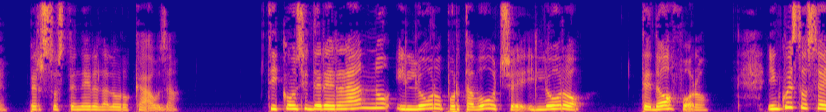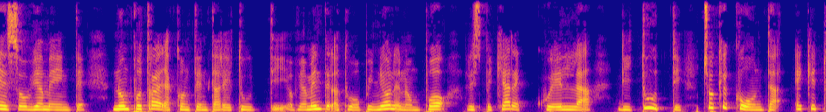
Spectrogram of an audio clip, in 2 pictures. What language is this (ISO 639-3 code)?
ita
